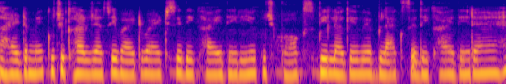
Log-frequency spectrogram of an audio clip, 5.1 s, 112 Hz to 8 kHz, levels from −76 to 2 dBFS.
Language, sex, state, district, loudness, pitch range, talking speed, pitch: Hindi, female, Punjab, Fazilka, -18 LUFS, 185-200 Hz, 270 wpm, 195 Hz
